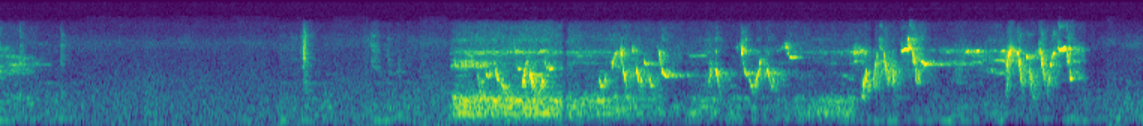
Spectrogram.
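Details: An ʻŌmaʻo, the native fruit-eating Hawaiian thrush, sings a jumbled, fast run of liquid warbled and chirping notes, some sweeping up and down, lasting about five seconds after a quiet start.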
